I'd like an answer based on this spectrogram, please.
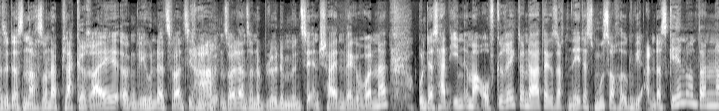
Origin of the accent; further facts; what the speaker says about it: Cologne, North Rhine-Westphalia, Germany; wenn ich jetzt zum Beispiel so in meiner Heimatstadt Köln mal unterwegs bin, spät abends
